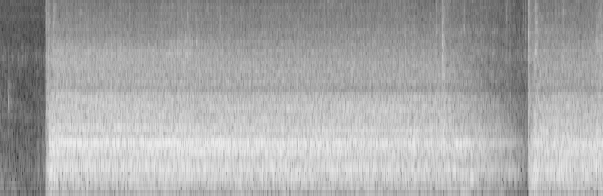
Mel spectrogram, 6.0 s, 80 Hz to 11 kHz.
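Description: Bridgeport milling machine starting about half a second in and running steadily in back gear at slow speed, with a steady gear whine, as it power-drives a 1/2-20 tap held in a Jacobs chuck. The sound sags and briefly drops out a little after five seconds, then resumes abruptly.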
